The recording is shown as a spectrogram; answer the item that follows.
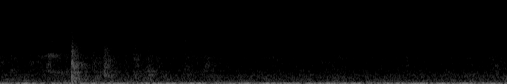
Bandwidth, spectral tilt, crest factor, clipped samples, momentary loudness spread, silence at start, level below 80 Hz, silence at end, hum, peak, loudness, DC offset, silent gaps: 6.4 kHz; -7 dB/octave; 16 dB; under 0.1%; 5 LU; 0 s; -46 dBFS; 0 s; none; -28 dBFS; -53 LUFS; under 0.1%; none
